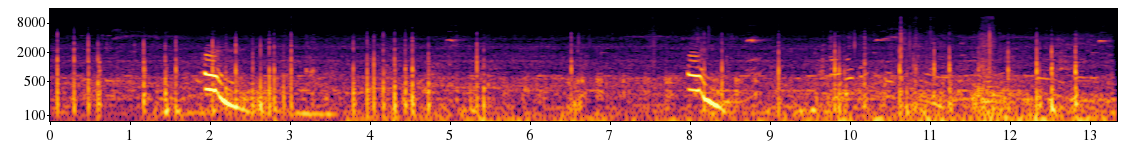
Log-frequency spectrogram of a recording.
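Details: Asian black bear (Ursus thibetanus), two brief downward-sliding wails about six seconds apart, set against a dense crackle of clicks and low rumbling.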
